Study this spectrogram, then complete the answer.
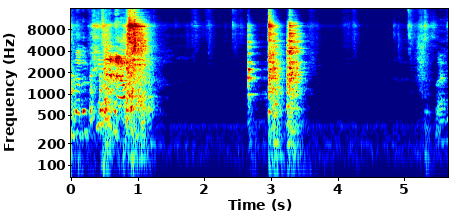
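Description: Metal pans clatter and clank as another pan is pulled out in a home kitchen during meal prep, with several loud bursts separated by quieter gaps and a faint hum.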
